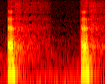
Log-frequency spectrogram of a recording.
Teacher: your top teeth are near the inside of the lower lip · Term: makhraj of fa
